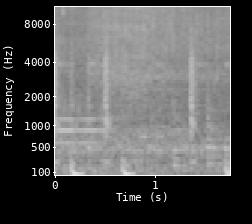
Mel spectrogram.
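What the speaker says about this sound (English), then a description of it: "start layering some of this fruit on the grill to get these grill marks on there" Fruit sizzles steadily on a hot grill, a continuous crackling hiss with a few soft thumps and clatters of pieces being laid down, close and loud.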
